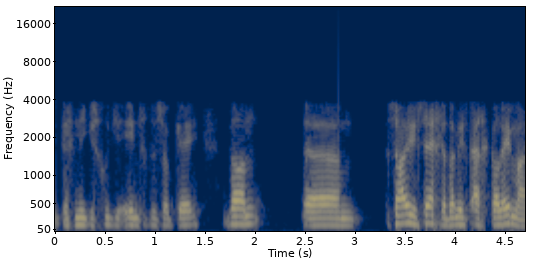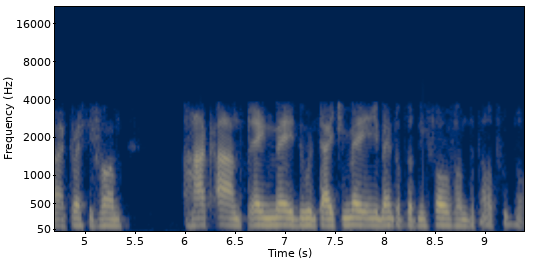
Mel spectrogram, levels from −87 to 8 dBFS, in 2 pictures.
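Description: AMR narrowband mobile codec damage runs through the whole speech clip. Nothing above 3.8 kHz survives, so the voice sounds boxed-in and telephone-thin. The heavy buzzy, synthetic coloration comes from the vocal-tract model being fed very few pulses, which fits AMR-NB's lowest 4.75 kbps mode.

Clock drift buffer slips begin at 0.60 s, right after "techniek is goed", and recur every 1.11 s until 8.36 s. Each is a regular click or pop. The likely cause is two clocks disagreeing by roughly 150 ppm, so a handful of samples are dropped or repeated each time.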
